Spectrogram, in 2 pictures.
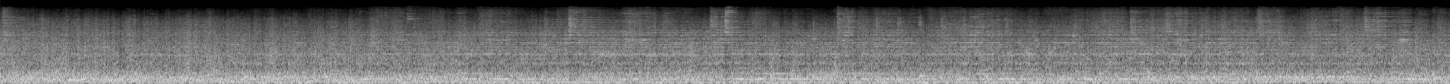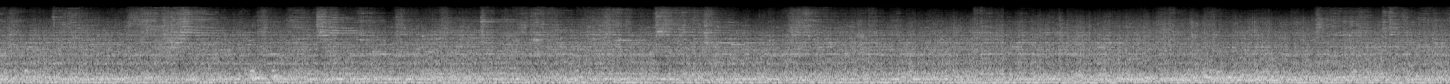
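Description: Long freight train of loaded covered grain hoppers rolling steadily through a grade crossing: continuous rumble and clickety-clack of steel wheels over the rail. The crossing's electronic bells keep ringing over it.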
